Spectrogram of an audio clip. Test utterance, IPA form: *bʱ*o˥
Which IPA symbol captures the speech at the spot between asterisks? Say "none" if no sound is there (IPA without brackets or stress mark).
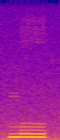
m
